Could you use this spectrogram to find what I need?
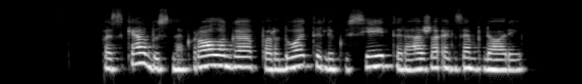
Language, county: Lithuanian, Vilnius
